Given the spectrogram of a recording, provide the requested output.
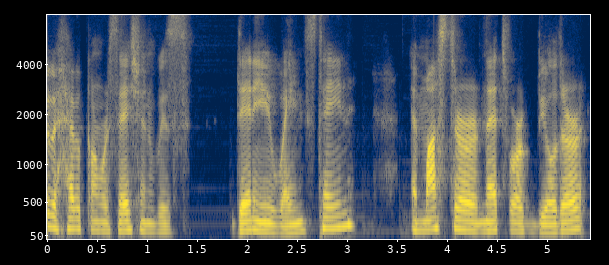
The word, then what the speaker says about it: Dani: So my name is actually it's spelled Dani, D-A-N-I. It's actually pronounced Dani, which is the way you would say it in Hebrew.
